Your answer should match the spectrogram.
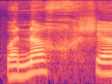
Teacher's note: شین پہ کھڑا زبر ہے، 2 حرکات لمبا کریں گے. یا پڑھنے میں نہیں آئے گی، جس یا کے اوپر زیر زبر پیش یا جزم نہ ہو، خالی یا ہو، وہ نہیں پڑھی جاتی.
